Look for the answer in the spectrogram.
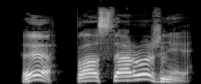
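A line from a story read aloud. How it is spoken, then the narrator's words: Barking. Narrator (Russian): рявкнул он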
